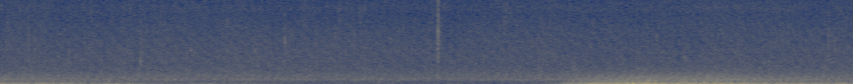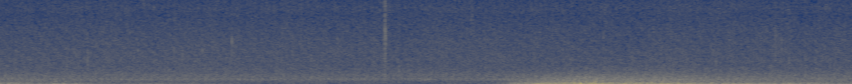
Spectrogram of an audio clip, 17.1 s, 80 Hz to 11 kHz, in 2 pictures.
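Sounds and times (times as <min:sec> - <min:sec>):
thunder rumbling: 0:00.0 - 0:02.5, 0:05.6 - 0:10.7, 0:13.6 - 0:17.0
heavy rain on a tin roof: 0:00.0 - 0:17.0.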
